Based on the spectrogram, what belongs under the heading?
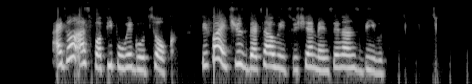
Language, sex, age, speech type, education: Nigerian Pidgin, female, 15-29, spontaneous, tertiary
